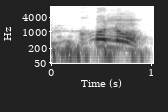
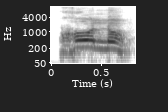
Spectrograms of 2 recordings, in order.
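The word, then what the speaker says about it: prénom: ये है नू और सर आपने प्रोन को क्या प्रस किया था प्रोन खोनो खोनो नो खोनो इसमें अक्सर का जो लास्ट वाला अल्फाबेट होता है यह साइलेंट होता है अक्सर कात पनो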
